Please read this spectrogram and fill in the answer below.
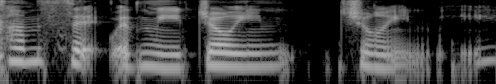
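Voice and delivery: mock slurred drunk speech. Retelling how a stumbling woman called a stranger over: imitating her slurred drunk talk. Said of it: "she talked like this".

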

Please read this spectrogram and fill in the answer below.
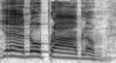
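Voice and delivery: very high, loud, casual put-on improper accent. Retelling how he talked on walking in, to seem cool, not speaking proper. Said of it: "so I never spoke proper when I walked in there".

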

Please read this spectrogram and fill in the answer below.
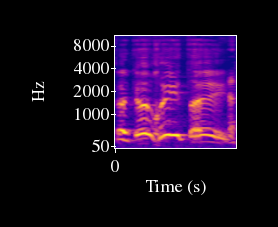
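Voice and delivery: shrill, creaky, rough, high, drawn-out angry scream. Recounting what he screamed when he was mad at her, retelling his scream. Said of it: "skrek han ju".

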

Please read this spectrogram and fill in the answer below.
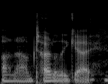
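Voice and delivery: soft, whispered, light, flippant tossed-off delivery.

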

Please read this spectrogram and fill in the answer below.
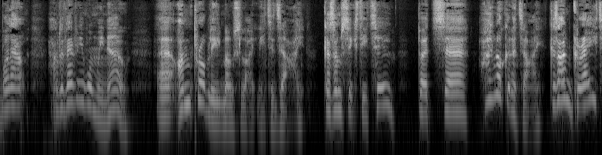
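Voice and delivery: bad gentle Scouse accent. Quoting a man they know; terrible scouse accent impression. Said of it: "apologies for this terrible accent".

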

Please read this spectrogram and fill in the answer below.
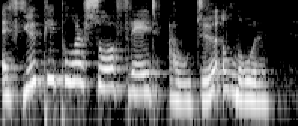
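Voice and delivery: spitting the words. Pippa answers the warning about taking Abby back, spat out. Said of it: "spat Pippa".

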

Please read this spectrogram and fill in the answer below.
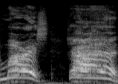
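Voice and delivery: very high, shrill, raspy, rough shout. Retelling how a mother shouted at a brother: imitating a mother shouting. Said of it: "my mum would shout at him".

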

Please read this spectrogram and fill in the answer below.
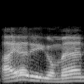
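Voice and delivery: put-on laid-on-thick South American accent. Praising the main gangster's accent, the speaker quotes him: exaggerated South American accent. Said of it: "how South American his accent is".

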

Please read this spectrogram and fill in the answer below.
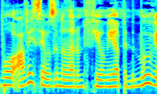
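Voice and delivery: flat, fast, low deadpan delivery. Quoting a man's reply after being told to treat someone, retelling a deadpan remark. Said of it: "he said it so deadpan".

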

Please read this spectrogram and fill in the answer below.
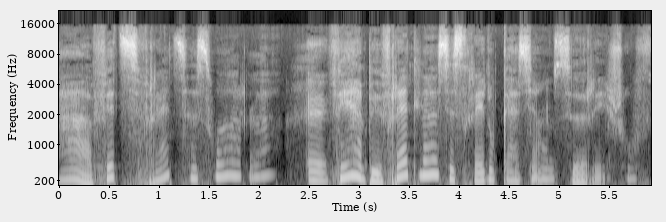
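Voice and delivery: sexy, sultry, put-on Québécois-accented voice. Asked for a sexy voice with a Québécois accent, the speaker does one. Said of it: "Fais-nous une voix sexy avec l'accent québécois".

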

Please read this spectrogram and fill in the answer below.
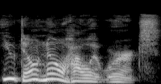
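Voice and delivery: shouting. The narrator argues while telemarketers listen, shouting. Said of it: "Now I was shouting".

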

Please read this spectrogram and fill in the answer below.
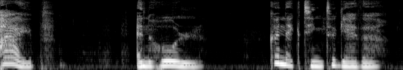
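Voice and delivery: French-sounding voice. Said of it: "French it up".

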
